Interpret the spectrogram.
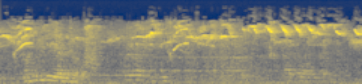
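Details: Canary singing: scattered rising whistled notes and sweeps, then a quick run of repeated high chirps through the final second and a half, over steady background noise and a faint low murmur of speech.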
